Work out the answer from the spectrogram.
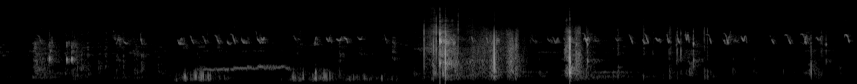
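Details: Chicks of the Southern Rambler and Golden Comet breeds peeping steadily in high repeated cheeps, interrupted by sharp knocks and rustling, with a lower drawn-out tone early on.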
